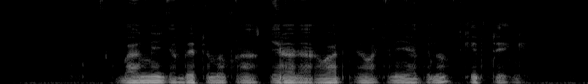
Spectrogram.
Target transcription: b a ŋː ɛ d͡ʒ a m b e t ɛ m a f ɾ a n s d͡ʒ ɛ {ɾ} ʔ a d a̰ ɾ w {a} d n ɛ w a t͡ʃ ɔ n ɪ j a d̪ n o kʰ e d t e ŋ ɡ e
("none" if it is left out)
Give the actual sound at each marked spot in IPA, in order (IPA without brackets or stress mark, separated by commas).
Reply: ɾ, a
